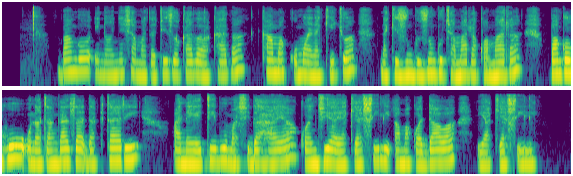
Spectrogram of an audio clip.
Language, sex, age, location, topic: Swahili, female, 18-24, Nairobi, health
